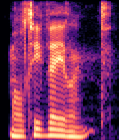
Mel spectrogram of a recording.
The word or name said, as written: multivalent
